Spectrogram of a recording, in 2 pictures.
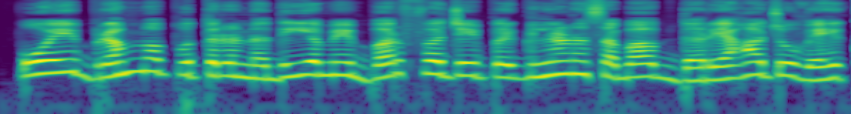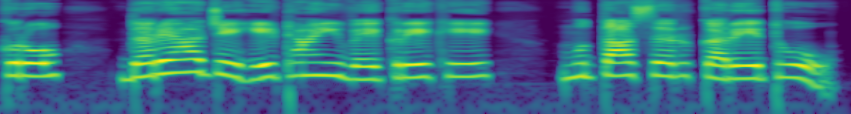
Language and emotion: Sindhi, neutral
